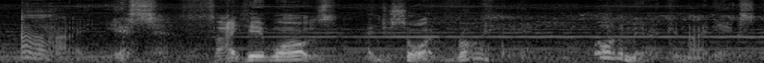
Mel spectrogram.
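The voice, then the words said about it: Exaggerated Australian accent. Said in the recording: “a chaotic Nancy Grace-type TV journalist character who happens to be Australian ... His character's accent is one of the most disturbing things about the film.”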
